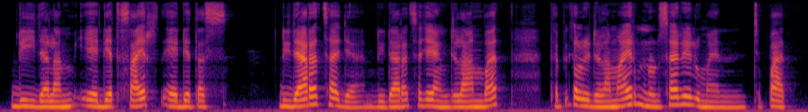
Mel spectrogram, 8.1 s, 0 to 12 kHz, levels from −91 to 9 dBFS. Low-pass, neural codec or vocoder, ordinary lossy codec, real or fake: 10.8 kHz; none; none; real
